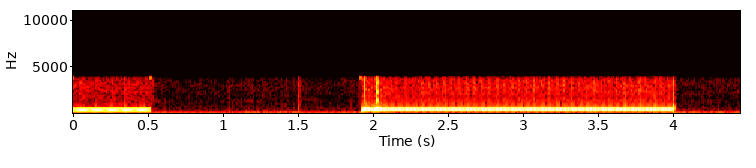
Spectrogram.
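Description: Telephone line tone during a call transfer, a short steady beep, then over a second of near silence, then a longer flat mid-pitched tone of about two seconds that cuts off abruptly.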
